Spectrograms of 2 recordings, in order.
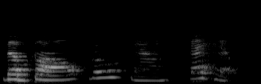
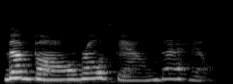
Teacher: For a period at the end of a sentence, your voice goes lower and stops when you read.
